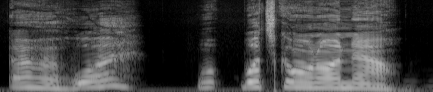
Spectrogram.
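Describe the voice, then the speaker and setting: An actor playing a defiant, indignant astrophysicist trapped at a polar station in a science-fiction audio drama, sputtering and cursing. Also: male voice, high-pitched, a little slow, no room sound, studio quality. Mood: groggy, evasive.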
